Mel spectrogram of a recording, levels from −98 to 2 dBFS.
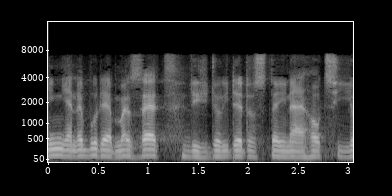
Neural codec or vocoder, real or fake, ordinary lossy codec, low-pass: codec, 16 kHz, 0.8 kbps, ZipCodec; fake; MP3, 48 kbps; 7.2 kHz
